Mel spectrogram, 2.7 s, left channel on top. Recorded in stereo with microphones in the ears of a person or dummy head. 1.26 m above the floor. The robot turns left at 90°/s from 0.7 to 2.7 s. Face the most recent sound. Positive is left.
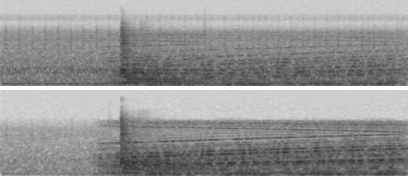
turn(degrees=165)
